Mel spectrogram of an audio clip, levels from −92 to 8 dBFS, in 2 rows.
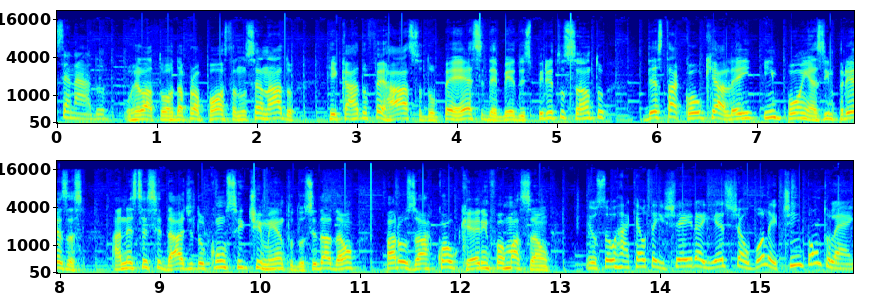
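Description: From 0.2 to 15.9 s there's a string of sharp, uneven word clock ticks, roughly every 0.15 s, as an unlocked receiver drifts a couple of hundred ppm and slips single samples.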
